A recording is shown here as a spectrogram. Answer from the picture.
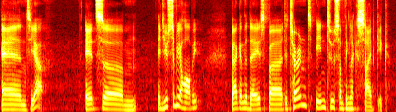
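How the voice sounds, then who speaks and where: Speaking with a German accent, a man with a fairly high pitch uses lively intonation and leaves long, frequent pauses. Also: moderate pace. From Germany. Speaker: esports caster. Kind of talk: live commentary; casual chat. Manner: animated.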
